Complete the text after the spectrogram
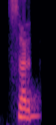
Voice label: "sard", Indian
